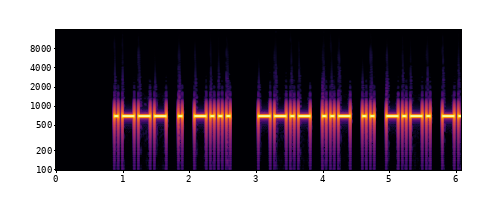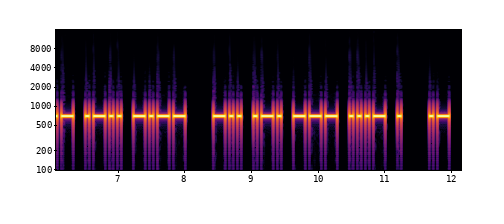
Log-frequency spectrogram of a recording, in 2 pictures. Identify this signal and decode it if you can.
Morse code, heard as a keyed tone, about 21 wpm, 700 Hz. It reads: JEB QUICKLY DROVE A
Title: Pangram Challenge v2 - 20wpm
